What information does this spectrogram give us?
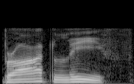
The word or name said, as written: broadleaf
